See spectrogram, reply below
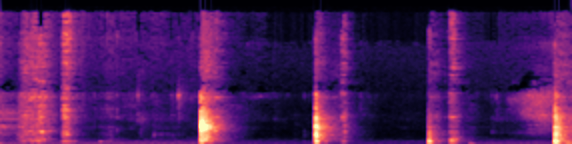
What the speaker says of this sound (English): Cut it into little squares. Be sure they're smaller squares.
